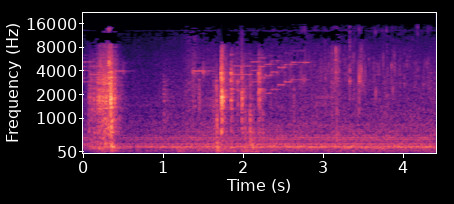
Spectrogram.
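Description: Instant Pot lid being twisted open and lifted off the pot: a short scraping rush at the start, then a few clicks and faint squeaky glides as the lid turns on its rim, over a steady low hum.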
